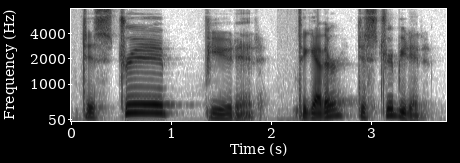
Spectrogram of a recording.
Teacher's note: Put the stress on the second syllable only.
